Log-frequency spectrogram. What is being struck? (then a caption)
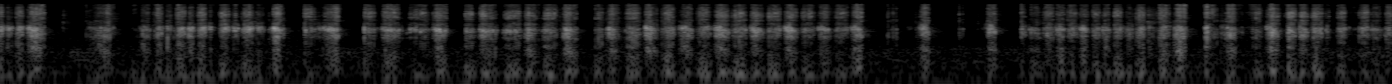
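Hollow ribbed plastic caterpillar toy. Fingernails scratch quickly along the ridged segments of a small, hollow, ribbed plastic rainbow caterpillar fidget toy held in the hand. The result is a bright, dry rasping texture of rapid, densely packed scrapes, broken by brief pauses, with a faint squeaky edge and almost no low end.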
